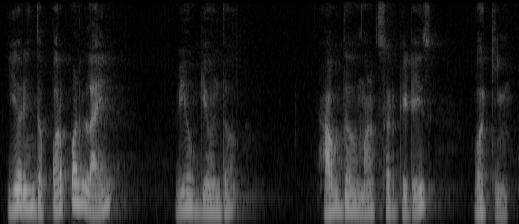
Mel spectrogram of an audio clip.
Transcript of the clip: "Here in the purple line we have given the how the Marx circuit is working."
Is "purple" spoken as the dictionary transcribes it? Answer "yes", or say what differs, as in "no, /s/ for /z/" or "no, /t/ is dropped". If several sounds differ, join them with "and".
no, /n/ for /l/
